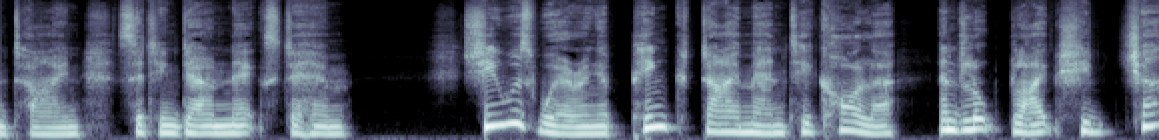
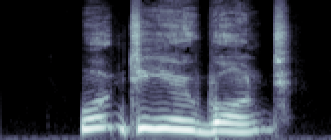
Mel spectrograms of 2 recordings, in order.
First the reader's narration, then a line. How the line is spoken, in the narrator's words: barked Freddy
